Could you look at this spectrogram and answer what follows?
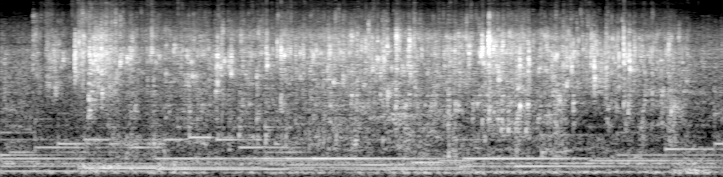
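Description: Soaked bhagar (barnyard millet) is rinsed under a running tap in a sink, water splashing steadily and closely throughout with a broad hiss, no talk over it.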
